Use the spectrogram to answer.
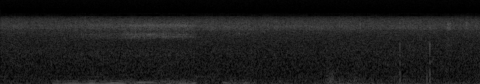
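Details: Snoring from a pit bull dog.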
